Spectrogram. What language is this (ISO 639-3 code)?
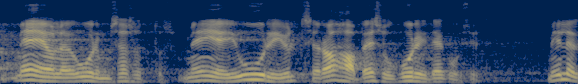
est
